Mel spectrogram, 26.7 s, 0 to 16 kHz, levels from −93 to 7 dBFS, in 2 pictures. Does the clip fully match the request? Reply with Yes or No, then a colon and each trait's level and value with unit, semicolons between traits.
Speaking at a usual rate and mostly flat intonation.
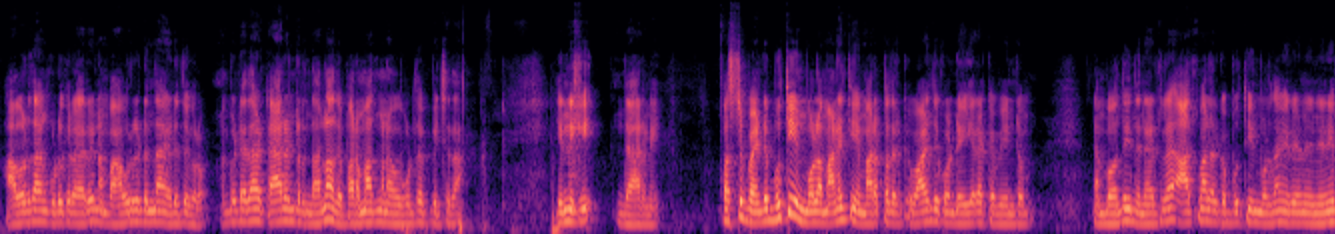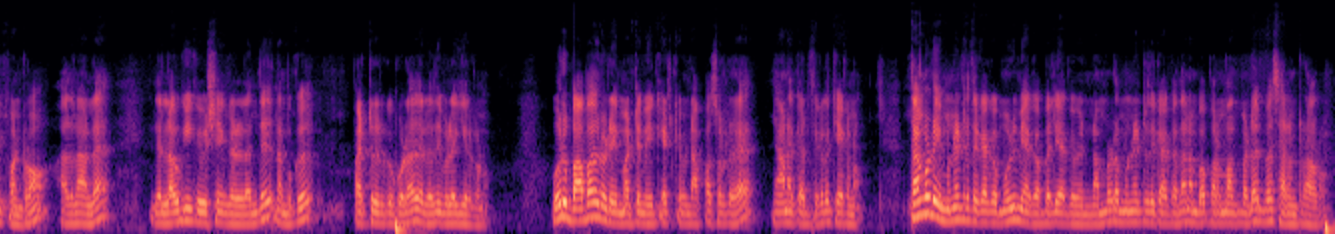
No: fast, 160 wpm; narrow, 2.3 semitones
